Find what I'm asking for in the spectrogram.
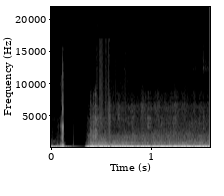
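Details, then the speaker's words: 1966 Chevy Nova with 1967 inline-six, after replacing the distributor (previously doggy), warming up: deep, steady low rumble with even firing, no misses; idles much better with the new distributor. "Yeah, the car does idle a lot better with the new distributor."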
